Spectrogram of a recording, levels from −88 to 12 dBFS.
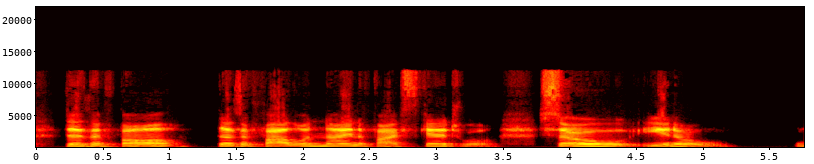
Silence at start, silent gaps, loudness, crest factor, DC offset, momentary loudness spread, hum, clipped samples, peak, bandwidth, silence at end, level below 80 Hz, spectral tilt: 0 s; none; -20 LUFS; 16 dB; under 0.1%; 14 LU; none; under 0.1%; -8 dBFS; 12.5 kHz; 0 s; -74 dBFS; -3 dB/octave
